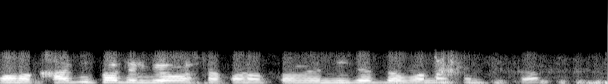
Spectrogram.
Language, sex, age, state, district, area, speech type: Odia, male, 45-60, Odisha, Nabarangpur, rural, conversation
